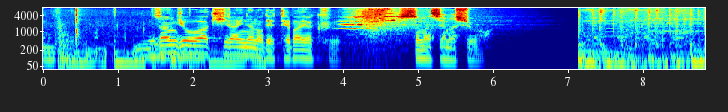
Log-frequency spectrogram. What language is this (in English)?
Japanese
